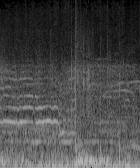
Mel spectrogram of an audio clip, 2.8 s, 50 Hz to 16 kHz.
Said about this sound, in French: Les forces de l'ordre ont tiré plus de 4000 grenades en moins de deux heures. Comme vous pouvez l'entendre sur ce son, c'est une explosion toutes les deux secondes.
